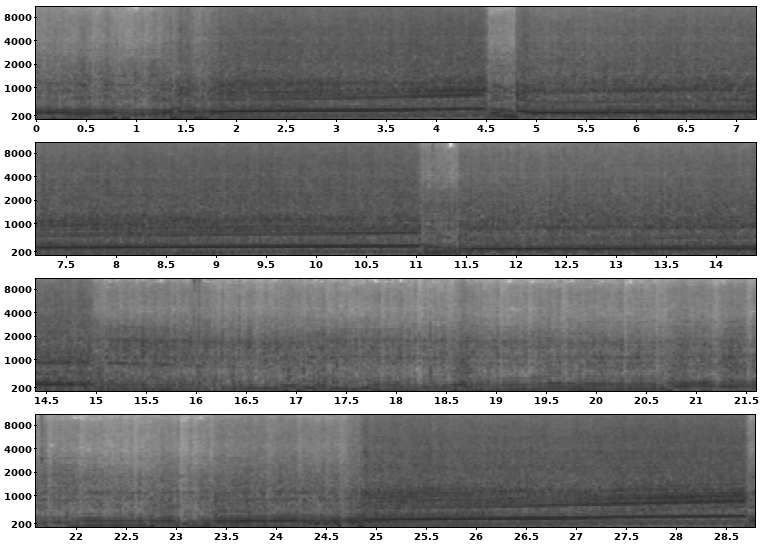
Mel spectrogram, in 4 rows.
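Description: Rover V8 engine of a 330 bhp MGB race car under hard acceleration, its pitch climbing steadily in each gear and dropping sharply at upshifts about five and eleven seconds in. From about fifteen seconds the revs fall back and hover lower and unsteady, then climb again under full throttle near the end.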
